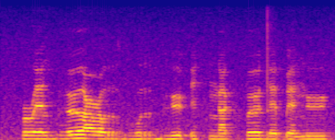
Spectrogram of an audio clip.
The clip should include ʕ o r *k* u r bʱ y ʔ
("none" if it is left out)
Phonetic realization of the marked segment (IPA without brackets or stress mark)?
ɡʱ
